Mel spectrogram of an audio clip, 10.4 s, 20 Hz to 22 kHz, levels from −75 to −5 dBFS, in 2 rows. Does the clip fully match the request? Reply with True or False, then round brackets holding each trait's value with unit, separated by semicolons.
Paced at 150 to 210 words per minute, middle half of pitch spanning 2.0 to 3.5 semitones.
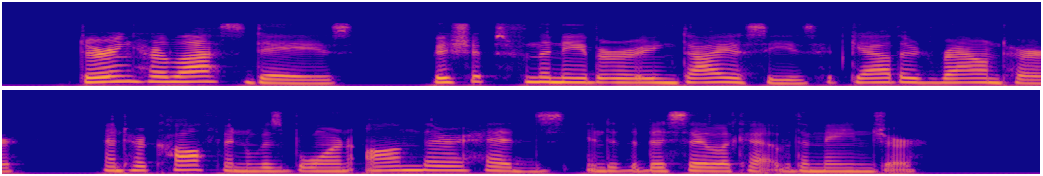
True (155 wpm; 3.1 semitones)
